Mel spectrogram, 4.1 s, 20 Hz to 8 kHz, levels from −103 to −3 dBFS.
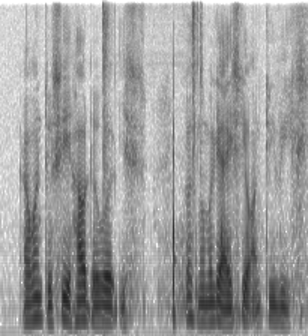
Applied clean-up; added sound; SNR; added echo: none; Camera; 16 dB; none.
